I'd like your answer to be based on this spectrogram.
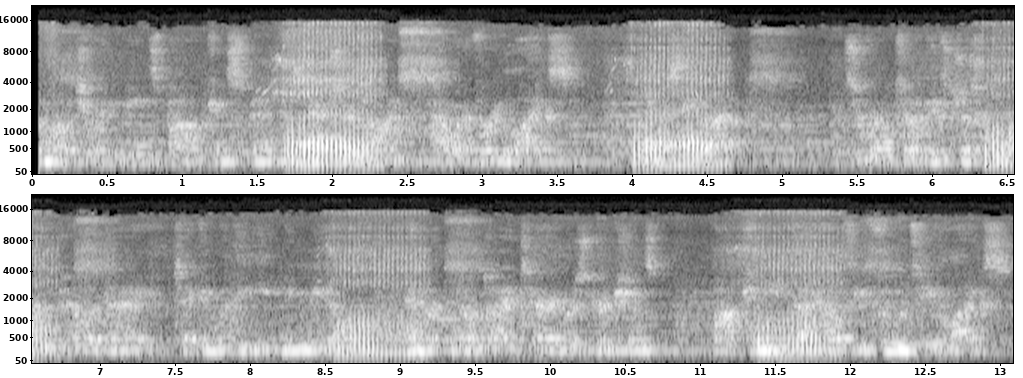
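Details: Snoring with irregular rough breaths, some with whistly nasal tones, over background music.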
